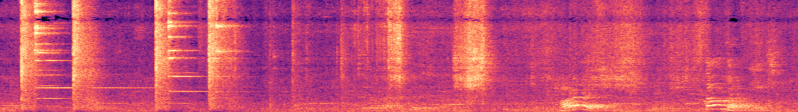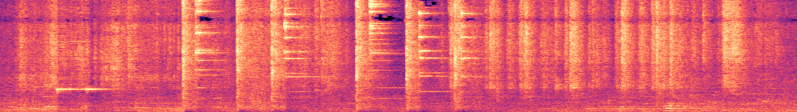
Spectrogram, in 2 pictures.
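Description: A gun fires rapid sharp shots in a room with hard walls.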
